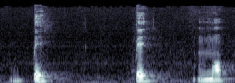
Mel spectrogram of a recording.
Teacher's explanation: Bilabiales parce qu'elles font intervenir en fait les deux lèvres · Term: consonnes bilabiales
